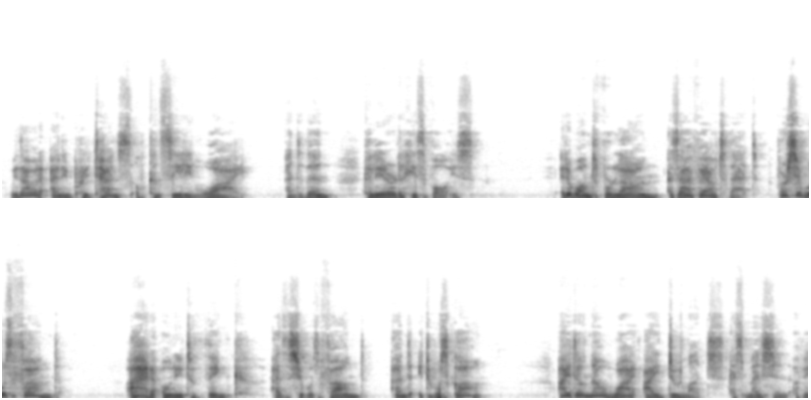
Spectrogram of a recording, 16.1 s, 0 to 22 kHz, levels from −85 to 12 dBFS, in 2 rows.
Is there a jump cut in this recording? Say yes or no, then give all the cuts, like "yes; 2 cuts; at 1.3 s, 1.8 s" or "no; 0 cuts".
yes; 2 cuts; at 7.7 s, 14.9 s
